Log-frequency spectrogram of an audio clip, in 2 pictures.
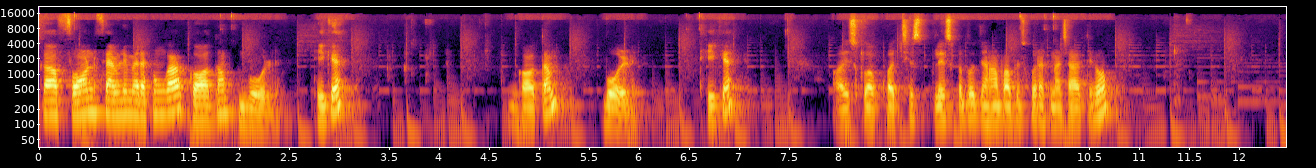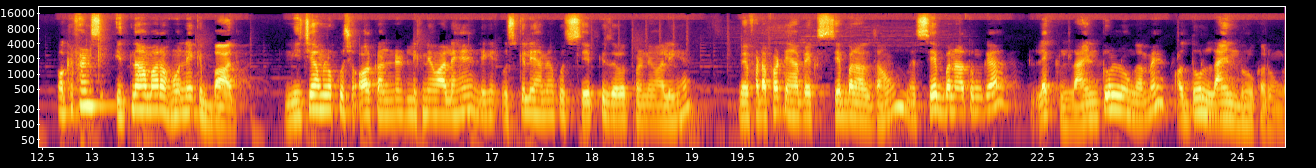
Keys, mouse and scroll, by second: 0.1 click, 3.0-4.9 typing, 6.4 click, 7.7 alt+scroll up 1, 8.5-9.9 drag, 10.2 scroll down 2, 12.2 alt+scroll up 1, 12.4 alt+scroll down 1, 16.6 alt+Num_Lock, 16.6 alt+scroll down 1, 16.8 alt+scroll up 1, 17.1 scroll down 1.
